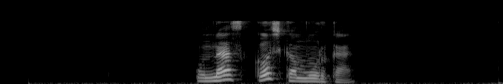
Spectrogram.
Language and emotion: Russian, positive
